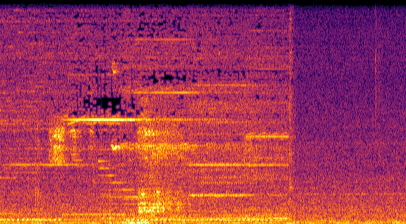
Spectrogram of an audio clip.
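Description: Novation Supernova II synthesizer playing held electronic drone tones: a low warbling tone under higher tones that come in and out as the panel controls are turned. The sound cuts off suddenly about four and a half seconds in, leaving only a faint hiss.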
